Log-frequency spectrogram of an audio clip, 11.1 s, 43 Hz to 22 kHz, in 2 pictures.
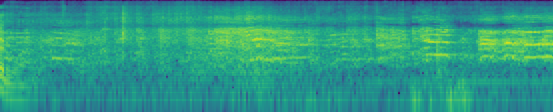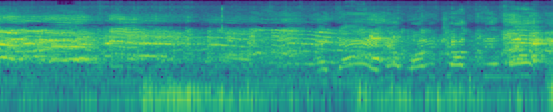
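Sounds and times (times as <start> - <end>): chickens clucking: 0.0 - 11.0
rooster crowing: 2.1 - 8.9, 10.6 - 11.0.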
